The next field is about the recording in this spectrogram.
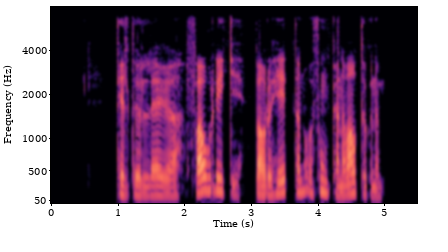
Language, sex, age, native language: Icelandic, male, 20-29, Icelandic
